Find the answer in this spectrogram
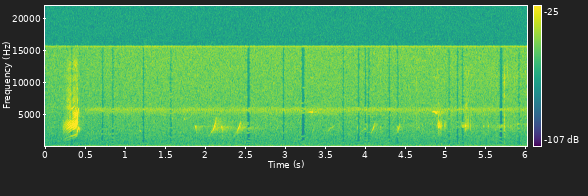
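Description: Faint bird calls: a quick downward-sweeping chirp about half a second in, then a scattering of brief, soft chirps, over a faint steady high tone and low rumble.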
